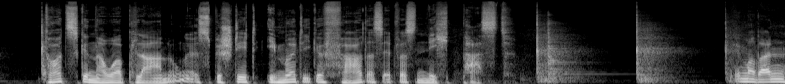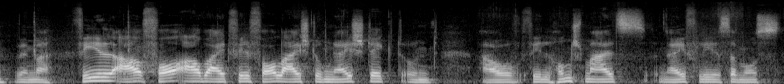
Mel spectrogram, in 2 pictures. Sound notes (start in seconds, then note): none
